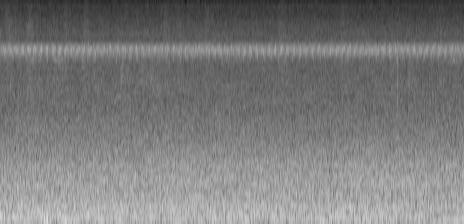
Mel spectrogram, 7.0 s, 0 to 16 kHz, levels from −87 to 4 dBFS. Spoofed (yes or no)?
no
